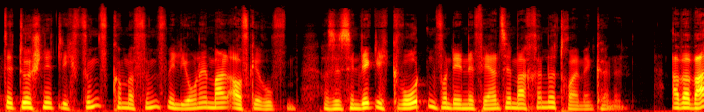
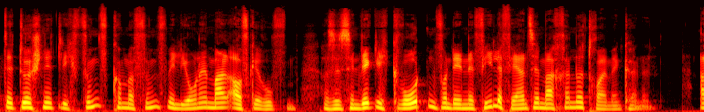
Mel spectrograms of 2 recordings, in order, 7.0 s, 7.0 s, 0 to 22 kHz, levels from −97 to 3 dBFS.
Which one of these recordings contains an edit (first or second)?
first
